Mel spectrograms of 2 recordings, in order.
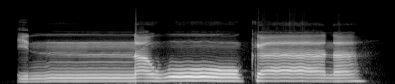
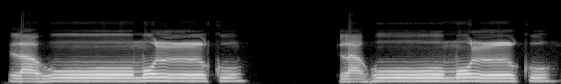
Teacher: Mad silah qasirah ini dibaca dua harokat.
